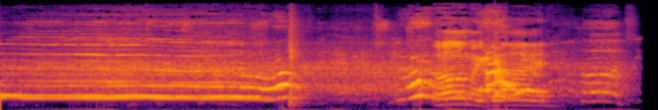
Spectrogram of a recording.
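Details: An excited beagle, prompted by its owners celebrating the Steelers reaching the Super Bowl, holds a long, level howl that bends upward at the end. After a brief pause come shorter, wobbling, yodeling bays that rise, fall and trail off.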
